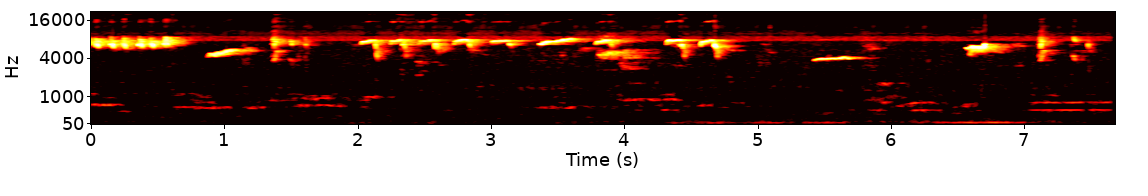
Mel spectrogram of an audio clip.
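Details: Olive-backed sunbird song of the 'tembakan' style for stimulating untrained birds: scattered very high chips and short downslurred whistles, irregularly spaced, over light low hum.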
